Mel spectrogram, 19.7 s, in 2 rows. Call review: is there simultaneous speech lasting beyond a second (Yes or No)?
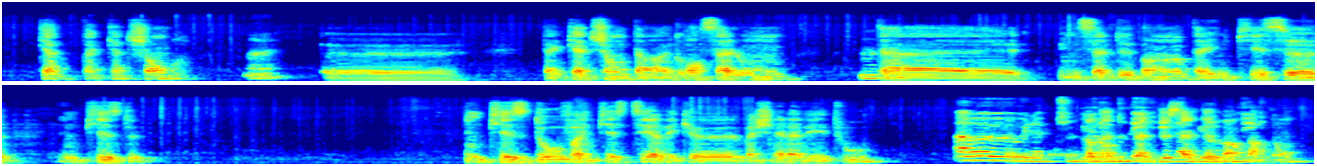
Yes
